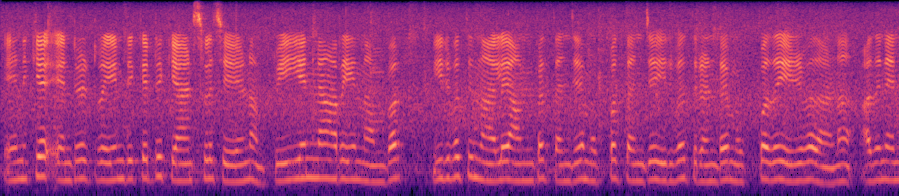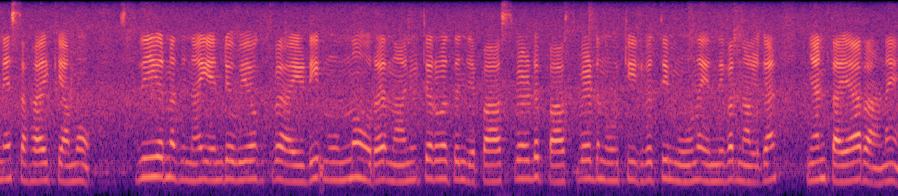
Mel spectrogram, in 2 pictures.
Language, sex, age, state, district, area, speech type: Malayalam, female, 30-45, Kerala, Kottayam, urban, read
